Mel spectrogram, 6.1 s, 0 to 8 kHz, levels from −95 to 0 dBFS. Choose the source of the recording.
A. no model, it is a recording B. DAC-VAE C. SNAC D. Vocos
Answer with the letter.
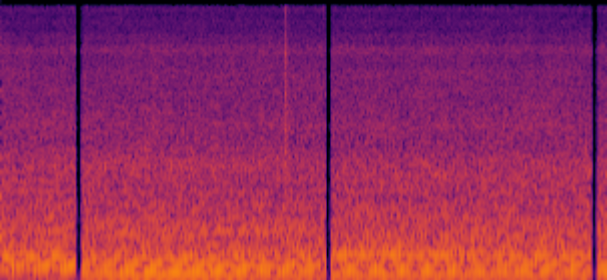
B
